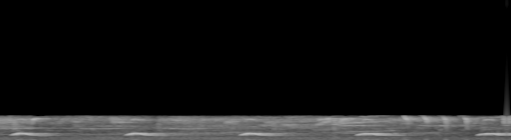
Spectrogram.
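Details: A crested guan (Penelope purpurascens) at a wildlife site in Mexico City gives five short, arched yelping notes about a second apart, over a busy chorus of other birds and insects.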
